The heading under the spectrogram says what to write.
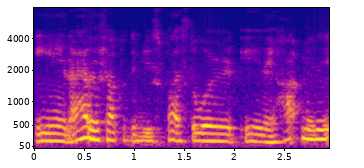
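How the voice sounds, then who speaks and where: A woman speaks at a fairly quick pace with a very deep, low pitch. Her tone is dark and mellow, and somewhat breathy. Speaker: beauty youtuber. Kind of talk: casual chat. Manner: rambling, off-topic talk.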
